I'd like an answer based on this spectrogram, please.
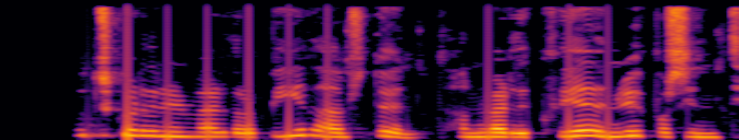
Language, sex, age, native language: Icelandic, female, 30-39, Icelandic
